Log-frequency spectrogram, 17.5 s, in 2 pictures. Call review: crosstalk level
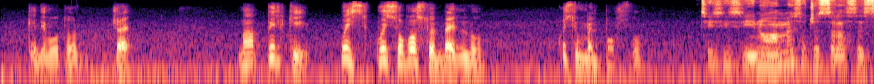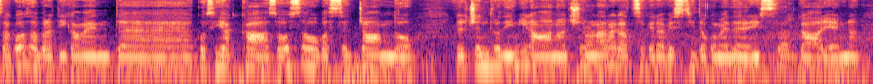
none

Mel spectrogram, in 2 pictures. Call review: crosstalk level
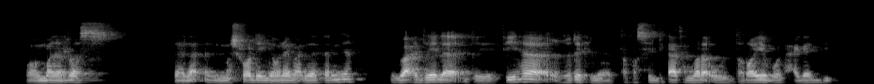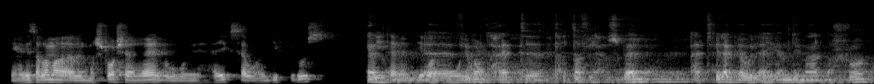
present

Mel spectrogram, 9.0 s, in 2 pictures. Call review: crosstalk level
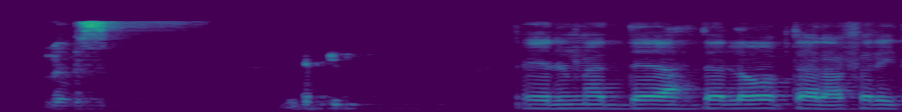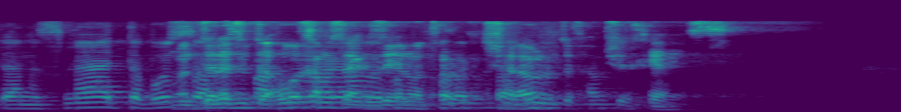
present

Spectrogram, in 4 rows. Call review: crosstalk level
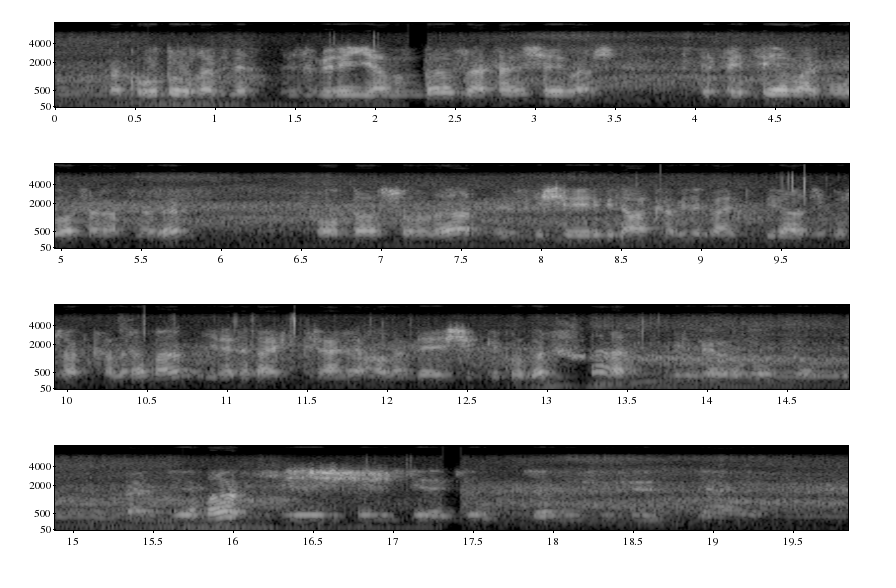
present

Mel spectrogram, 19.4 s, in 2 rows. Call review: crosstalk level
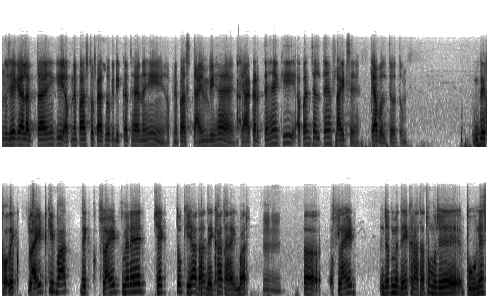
none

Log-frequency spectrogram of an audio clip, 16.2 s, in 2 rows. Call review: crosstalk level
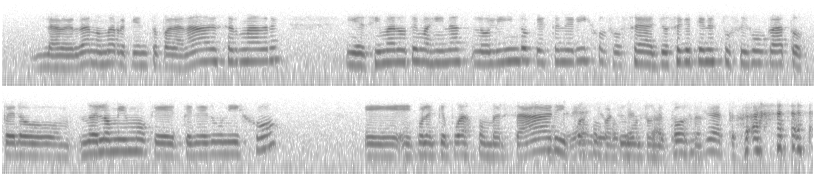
present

